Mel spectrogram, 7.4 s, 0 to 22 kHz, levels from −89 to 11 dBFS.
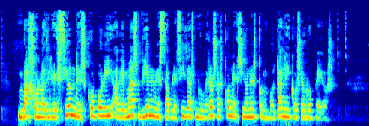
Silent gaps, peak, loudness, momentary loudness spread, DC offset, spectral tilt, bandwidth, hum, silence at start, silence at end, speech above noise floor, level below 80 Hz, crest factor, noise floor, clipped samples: none; -2 dBFS; -18 LUFS; 9 LU; under 0.1%; -5 dB/octave; 16.5 kHz; none; 0.35 s; 0.75 s; 37 dB; -62 dBFS; 16 dB; -55 dBFS; under 0.1%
